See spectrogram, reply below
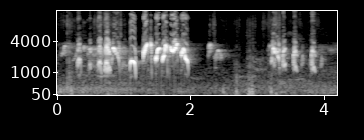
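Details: Red-whiskered bulbul giving training song to provoke rivals into contest singing: a long, dense run of rapid, loud warbling notes for two seconds, then a pause and a softer burst of shorter chattering phrases.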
